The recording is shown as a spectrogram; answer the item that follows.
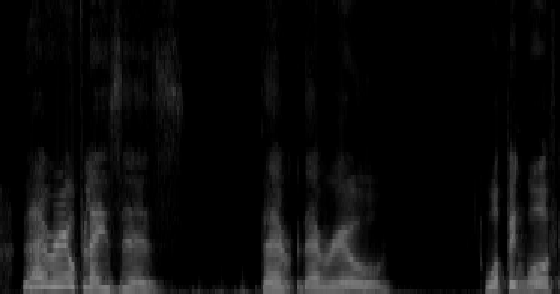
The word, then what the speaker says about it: Wapping: Whopping Wharf. It's spelt like WAP. W-A-P. Whapping Wharf.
